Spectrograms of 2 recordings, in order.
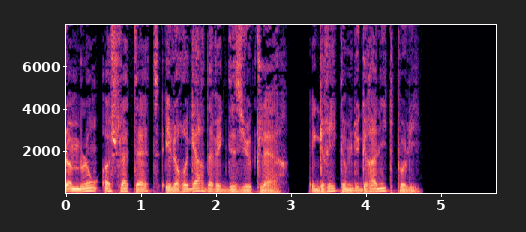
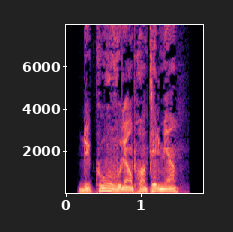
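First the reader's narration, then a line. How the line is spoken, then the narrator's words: Curt. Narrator (French): lance Eric d'un ton sec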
